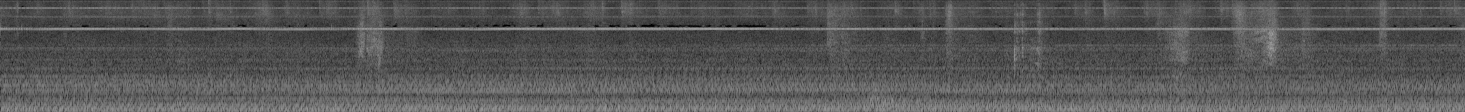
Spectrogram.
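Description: Biscuit production line machinery running steadily, with a constant high whine and a few brief hisses now and then.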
